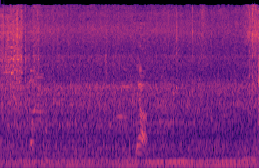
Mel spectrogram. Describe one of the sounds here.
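A truck engine idles close by with a low, steady rumble.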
